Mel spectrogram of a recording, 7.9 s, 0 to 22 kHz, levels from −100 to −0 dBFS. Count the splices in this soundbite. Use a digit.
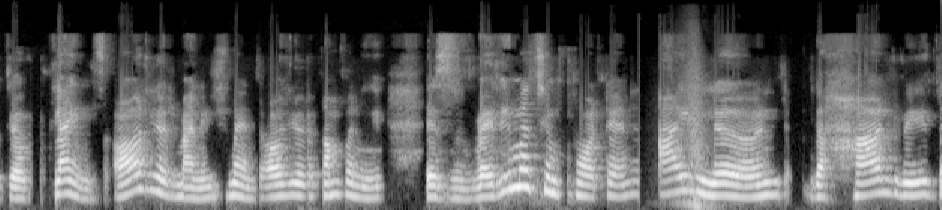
1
